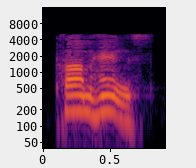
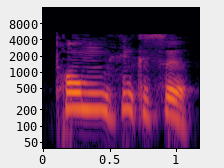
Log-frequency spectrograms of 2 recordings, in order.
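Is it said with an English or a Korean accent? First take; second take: English; Korean. First: It is said with native English sounds and rhythm. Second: It is said with Korean-style syllables and vowels. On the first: The speaker calls it right. "당연하지만" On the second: The speaker calls it wrong. "한국 발음은 단번에 알아듣기 어렵습니다"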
